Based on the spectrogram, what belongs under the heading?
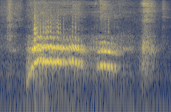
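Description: A pug barks loudly: one long, drawn-out bark followed by a shorter one and a brief final yap, with no talking.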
